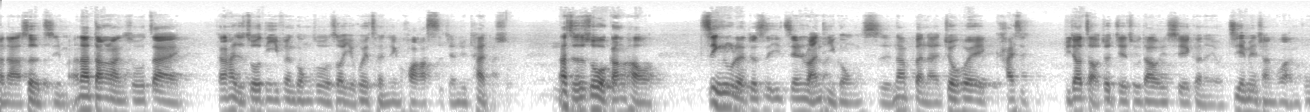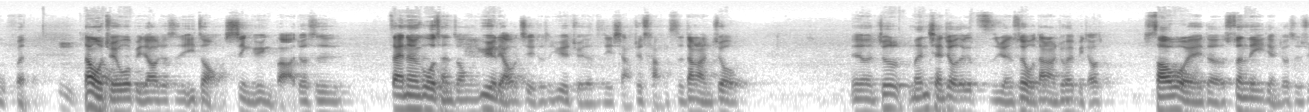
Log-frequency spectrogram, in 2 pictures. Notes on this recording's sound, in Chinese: 本集節目首度實體化，以小聚交流形式呈現的現場錄音！因為現場收音的關係，音質還請多多包涵。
